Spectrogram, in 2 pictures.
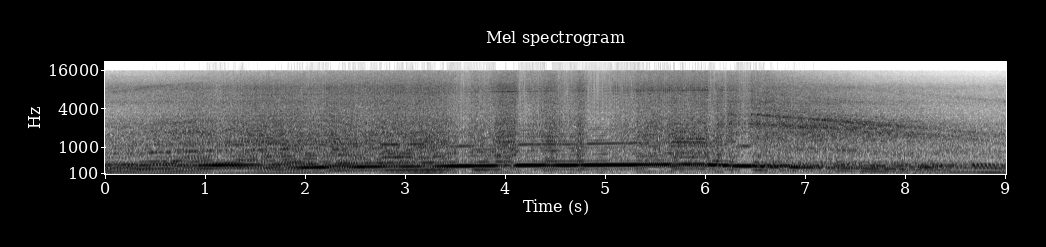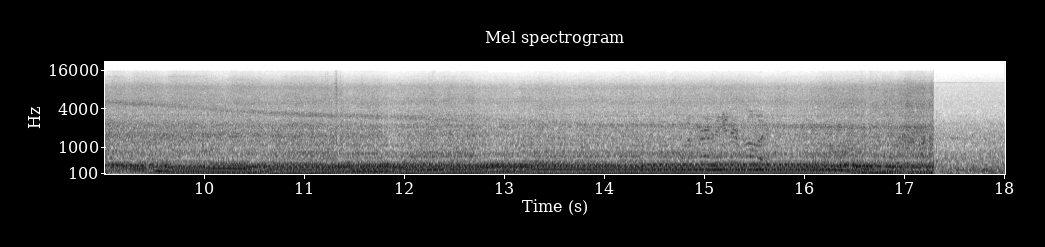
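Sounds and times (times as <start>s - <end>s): engine revs falling then steady: 0.0s - 18.0s
high whine sliding down: 4.1s - 18.0s.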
